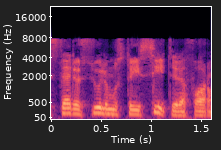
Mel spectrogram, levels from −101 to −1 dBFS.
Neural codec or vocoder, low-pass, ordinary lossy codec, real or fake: autoencoder, 48 kHz, 128 numbers a frame, DAC-VAE, trained on Japanese speech; 19.8 kHz; AAC, 24 kbps; fake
